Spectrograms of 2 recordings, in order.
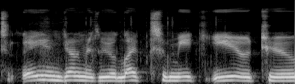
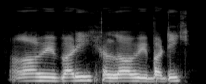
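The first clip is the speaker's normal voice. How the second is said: put-on Swedish accent. Announcing a draft pick as the Nashville Predators player, in a fake Swedish accent. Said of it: "Sorry if I'm talking like this. I'm I'm Sweden".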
